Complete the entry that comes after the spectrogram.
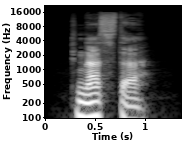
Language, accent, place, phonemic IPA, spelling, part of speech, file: German, Germany, Berlin, /ˈknastɐ/, Knaster, noun, De-Knaster.ogg
- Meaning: 1. weed, cheap tobacco, canaster 2. short for Canastertobac (“mild tobacco of high quality”)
